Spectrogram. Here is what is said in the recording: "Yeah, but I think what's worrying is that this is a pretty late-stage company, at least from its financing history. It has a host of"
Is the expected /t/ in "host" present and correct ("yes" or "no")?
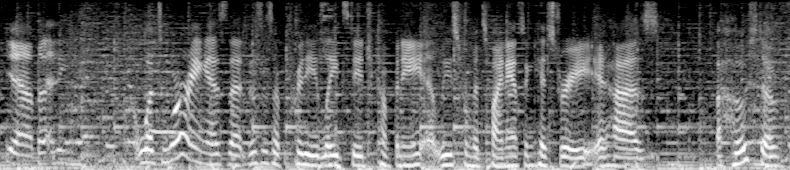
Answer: yes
